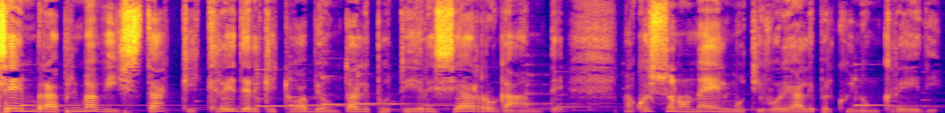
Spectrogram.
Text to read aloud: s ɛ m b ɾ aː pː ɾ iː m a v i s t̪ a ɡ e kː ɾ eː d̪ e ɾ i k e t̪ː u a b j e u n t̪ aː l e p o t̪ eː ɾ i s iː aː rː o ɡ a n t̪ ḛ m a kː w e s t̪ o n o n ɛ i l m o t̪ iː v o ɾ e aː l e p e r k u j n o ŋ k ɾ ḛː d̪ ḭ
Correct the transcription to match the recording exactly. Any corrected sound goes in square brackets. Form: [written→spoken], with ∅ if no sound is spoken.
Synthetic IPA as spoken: s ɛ m b ɾ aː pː ɾ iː m a v i s t̪ a [ɡ→k] e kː ɾ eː d̪ e ɾ [i→e] k e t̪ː u a b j [e→a] u n t̪ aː l e p o t̪ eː ɾ [i→e] s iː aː rː o ɡ a n t̪ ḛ m a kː w e s t̪ o n o n ɛ i l m o t̪ iː v o ɾ e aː l e p e r k u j n o ŋ k ɾ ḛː d̪ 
